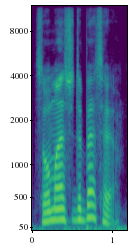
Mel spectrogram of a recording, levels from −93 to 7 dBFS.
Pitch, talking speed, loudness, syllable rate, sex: 150 Hz, 200 wpm, -17 LUFS, 4.8 syllables/s, male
